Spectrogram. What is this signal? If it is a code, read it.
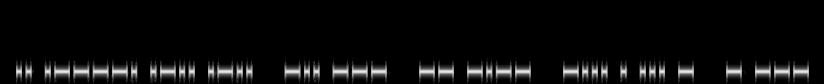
Morse code, heard as a keyed tone, about 25 wpm, 600 Hz. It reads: I'LL DO MY BEST TO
